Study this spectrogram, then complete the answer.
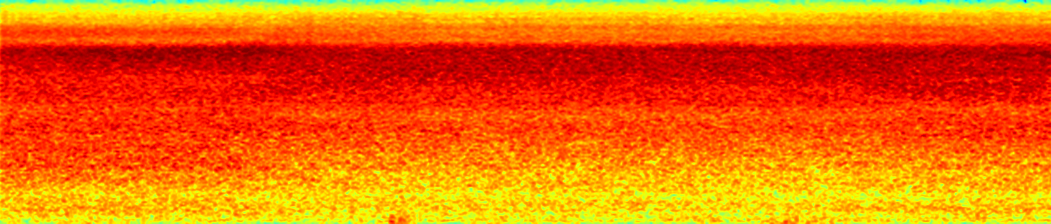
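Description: The Gayle waterfall pours down a green slope into a splash pool, giving a steady, dense rush of falling water that fills the whole stretch without pause. No voices are present.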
